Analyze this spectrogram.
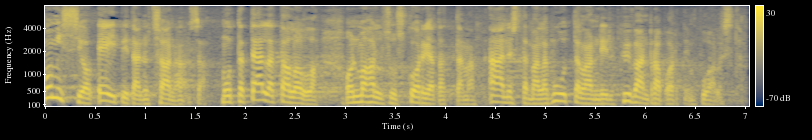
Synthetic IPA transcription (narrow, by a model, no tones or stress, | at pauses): komisːioʔeipit̪ænyt̪sɑnɑ̰ːnsɑ̰mut̪ːɑt̪ælːæt̪ɑlolːɑ̰onmɑhdolːˑisuːskorjɑt̪ɑt̪tæmææːnest̪æmælːæɡuːt̪ːelɑndinhyʋænrɑpo̞̰rt̪impuolḛst̪ɑ̥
